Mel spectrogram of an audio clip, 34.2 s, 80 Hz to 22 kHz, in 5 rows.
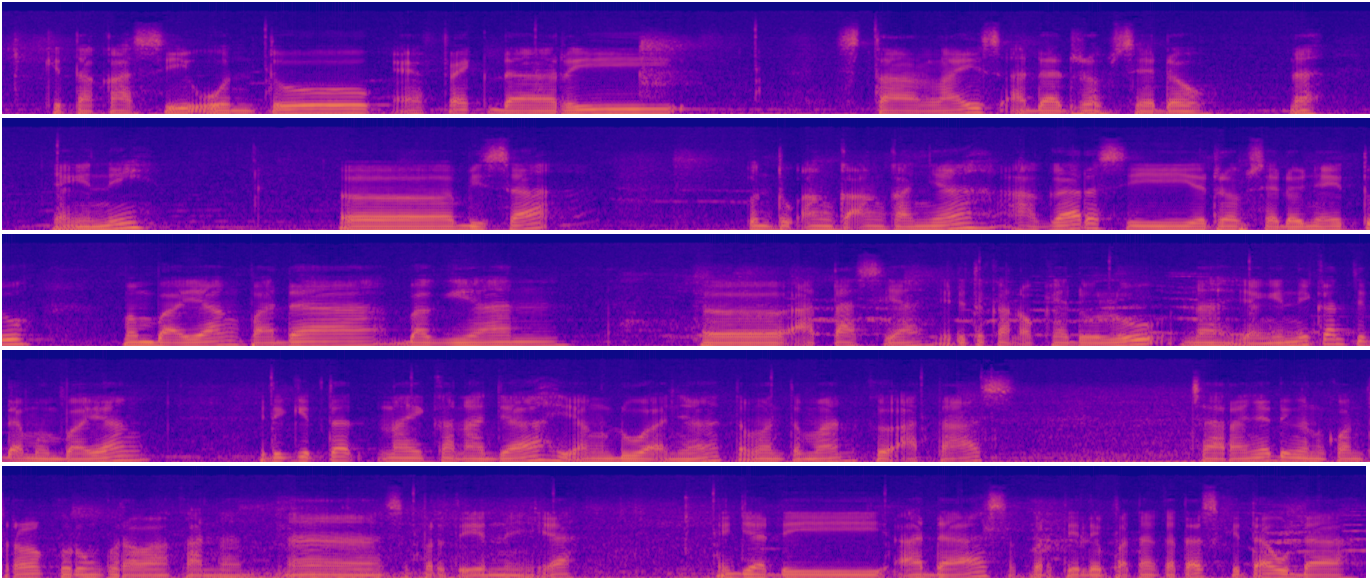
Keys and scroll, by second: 0.0 v, 11.8 z, 20.7 ctrl+z, 31.5 ctrl+shift+z.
